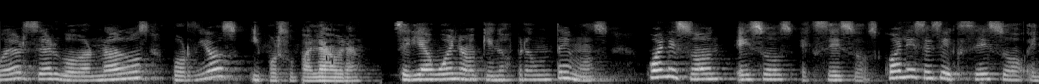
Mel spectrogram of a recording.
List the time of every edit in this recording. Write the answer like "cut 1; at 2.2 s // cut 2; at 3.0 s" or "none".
cut 1; at 3.8 s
